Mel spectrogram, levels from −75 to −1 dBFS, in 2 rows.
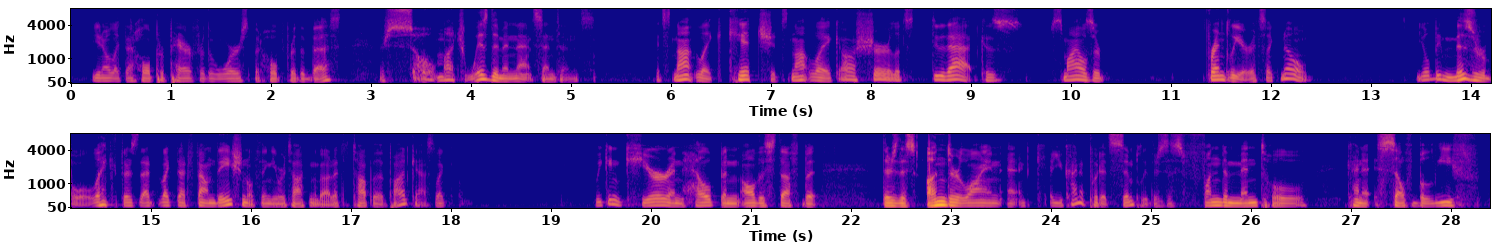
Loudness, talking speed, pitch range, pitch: -30 LUFS, 185 wpm, 105-130 Hz, 115 Hz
